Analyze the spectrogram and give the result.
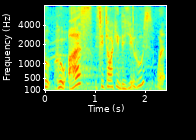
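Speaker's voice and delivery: bewildered, caught-off-guard voices. Picturing the disciples answering Jesus's words: imitating the disciples. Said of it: "I just picture the disciples going".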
